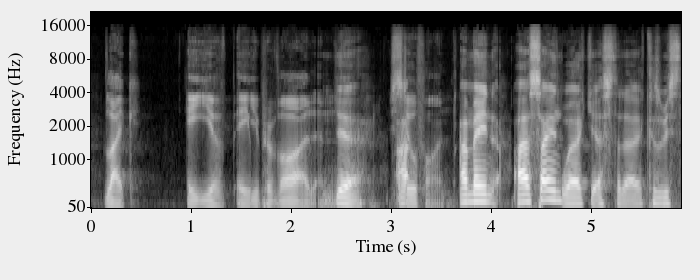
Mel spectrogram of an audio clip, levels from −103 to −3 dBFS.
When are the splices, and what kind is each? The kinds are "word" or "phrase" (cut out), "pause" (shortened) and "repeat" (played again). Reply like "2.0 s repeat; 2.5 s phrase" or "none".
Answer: 1.6 s word; 2.9 s pause; 4.1 s word; 4.7 s phrase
